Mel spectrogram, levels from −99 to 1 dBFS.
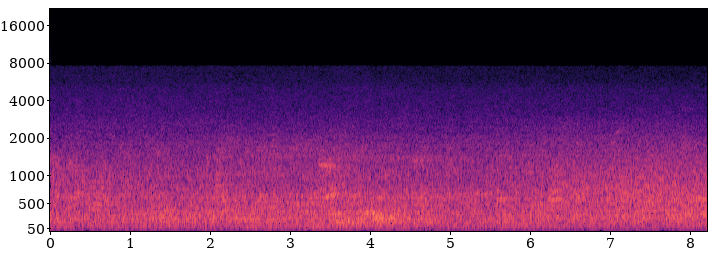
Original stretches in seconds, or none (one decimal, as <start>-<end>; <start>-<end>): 0.0-3.4; 4.0-8.2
